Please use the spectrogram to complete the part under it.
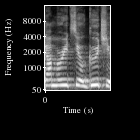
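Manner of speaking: plain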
